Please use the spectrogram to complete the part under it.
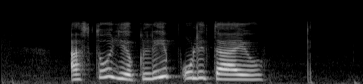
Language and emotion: Russian, neutral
